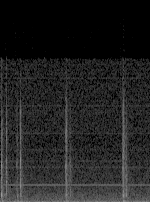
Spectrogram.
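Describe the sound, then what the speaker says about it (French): Computer keyboard typing in a quiet room, a few faint clusters of key clicks spaced out with pauses between them. "si je veux chercher ici des désignations et chercher des vis, je tape vis, ou alors je tape"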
